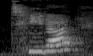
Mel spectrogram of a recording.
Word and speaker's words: Tiede: before we continue just a quick note that tita is actually the way that i've heard bernie pronounce his own last name there's a lot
